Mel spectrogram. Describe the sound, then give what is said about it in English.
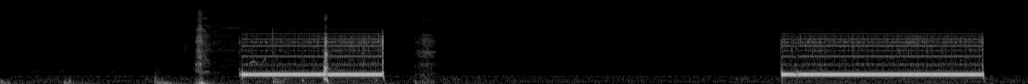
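A few soft clicks as a call is placed, then two long, steady electronic ringback tones separated by a pause, heard clearly through a phone line with no one speaking. “Call number 4.”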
